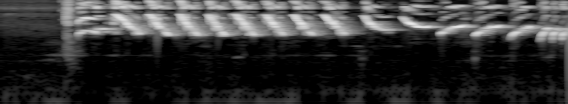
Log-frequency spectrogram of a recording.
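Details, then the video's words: Magpie-robin in full song at a bird contest pole, caged and singing at length. After a sharp onset comes a rapid, evenly spaced run of high buzzy notes, then a series of bright downslurred whistles. A faint low rumble sits beneath. "Burung MURAI GACOR bocor materi di gantangan durasi PANJANG"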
